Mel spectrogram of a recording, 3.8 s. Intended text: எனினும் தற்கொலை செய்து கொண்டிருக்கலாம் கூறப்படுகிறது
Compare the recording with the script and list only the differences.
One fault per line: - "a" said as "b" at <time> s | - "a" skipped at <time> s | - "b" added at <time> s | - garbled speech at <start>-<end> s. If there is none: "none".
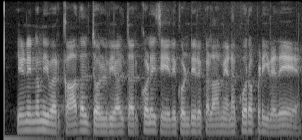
- "இவர் காதல் தோல்வியால்" added at 0.5 s
- "என" added at 2.8 s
